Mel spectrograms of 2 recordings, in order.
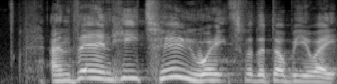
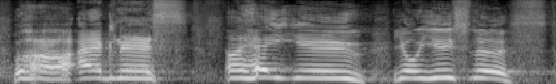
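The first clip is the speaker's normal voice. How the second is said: high, loud, drawn-out mock tantrum; angry shout; 6 semitones higher, 5 dB louder, much slower than usual. Andrew yelling back at his teasing sister, acted fury. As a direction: explode at your sister, hammed up. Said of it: "He gets angry".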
